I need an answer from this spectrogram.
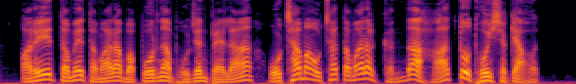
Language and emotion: Gujarati, disgusted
